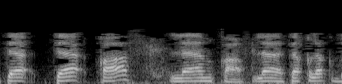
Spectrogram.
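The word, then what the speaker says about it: تقلق: It's not la taglaq, it's la taqlaq. – La taqlaq. That's it.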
